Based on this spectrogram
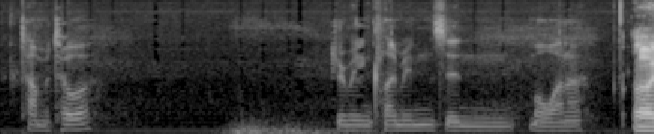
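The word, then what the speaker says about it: Tamatoa: Tomatoa.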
